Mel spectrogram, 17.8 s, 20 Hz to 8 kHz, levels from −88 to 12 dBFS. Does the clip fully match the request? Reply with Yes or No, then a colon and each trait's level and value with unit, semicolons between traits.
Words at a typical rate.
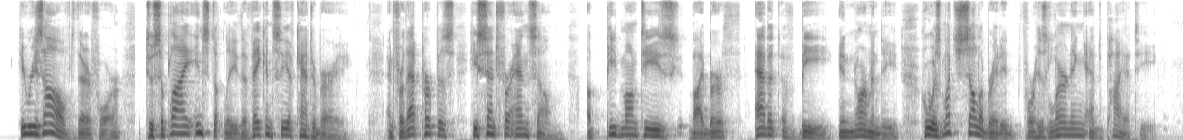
No: slow, 125 wpm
